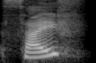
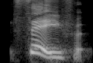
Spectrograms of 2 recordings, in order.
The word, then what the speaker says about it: Sayf: Uh I read his name as scythe. Apparently it is pronounced safe.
